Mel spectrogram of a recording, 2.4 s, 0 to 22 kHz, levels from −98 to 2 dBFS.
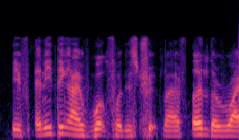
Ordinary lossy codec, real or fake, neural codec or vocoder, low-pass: Opus, 32 kbps; real; none; 7.2 kHz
